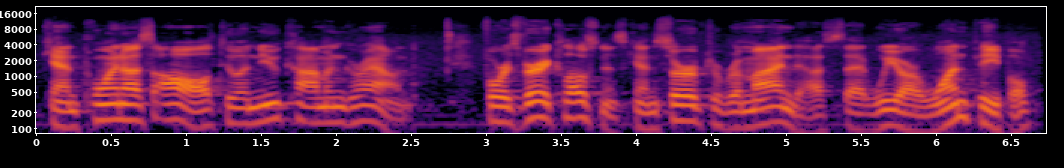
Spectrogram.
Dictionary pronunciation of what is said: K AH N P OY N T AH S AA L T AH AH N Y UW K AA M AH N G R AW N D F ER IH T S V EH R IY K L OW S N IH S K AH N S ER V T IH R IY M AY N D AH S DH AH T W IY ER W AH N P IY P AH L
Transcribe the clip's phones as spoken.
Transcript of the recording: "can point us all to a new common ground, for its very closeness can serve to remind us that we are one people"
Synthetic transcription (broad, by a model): K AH N P OY T AH S AA L T AH AH N Y UW K AA M AH N G R AW N D F ER IH T S V EH R IY K L OW S N IH S K AH N S ER V T IH R IY M AY N D AH S DH AH T W IY ER W AH N P IY P L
